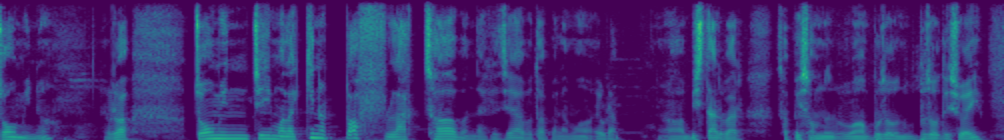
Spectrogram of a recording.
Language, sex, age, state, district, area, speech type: Nepali, male, 30-45, West Bengal, Darjeeling, rural, spontaneous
